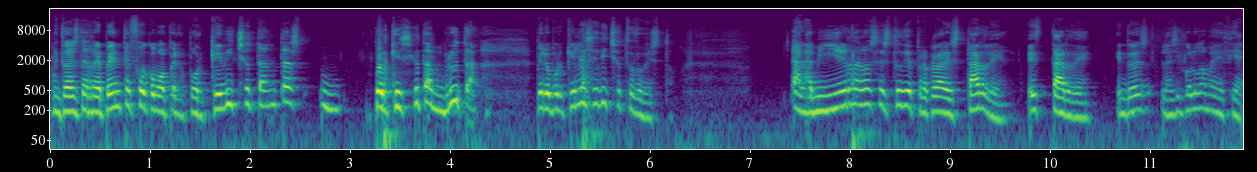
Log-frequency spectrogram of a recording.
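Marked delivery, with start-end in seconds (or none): 1.2-8.7 higher, louder, berating herself; a raised, frustrated inner outburst; exasperated self-reproach. Retold or imitated. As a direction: replay the moment you realize you were too harsh. Self-reproach quoted, sudden realization.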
